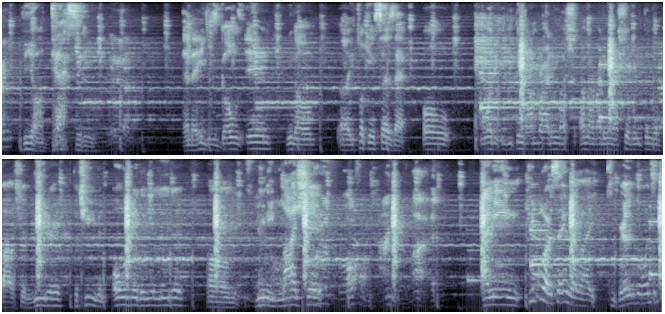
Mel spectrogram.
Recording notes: Sorry for the first 5 minutes as the beat under the recording was too loud at first.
